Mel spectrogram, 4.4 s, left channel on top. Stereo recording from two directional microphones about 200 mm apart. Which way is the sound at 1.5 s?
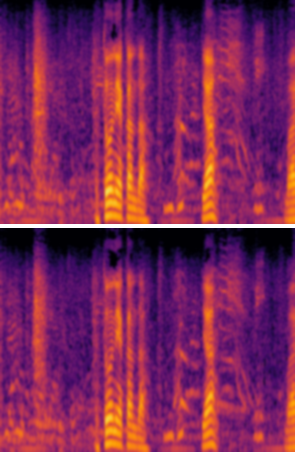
5° left (ahead or behind).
